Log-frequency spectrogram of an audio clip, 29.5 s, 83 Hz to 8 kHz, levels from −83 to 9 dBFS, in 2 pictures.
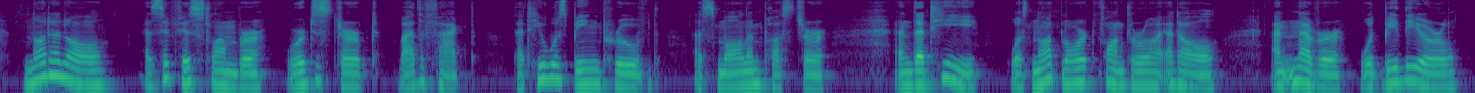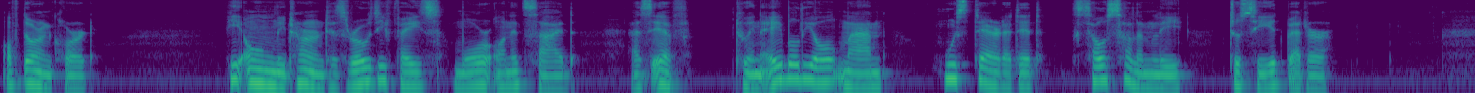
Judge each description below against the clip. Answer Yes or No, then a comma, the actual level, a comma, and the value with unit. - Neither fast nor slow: No, slow, 130 wpm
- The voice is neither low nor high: No, low, 120 Hz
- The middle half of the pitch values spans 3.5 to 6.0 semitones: Yes, average, 4.2 semitones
